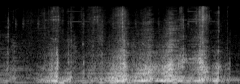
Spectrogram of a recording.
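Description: Metal strips, nuts and bolts of a Mechanix construction-kit model rattling and scraping against one another as the partly dismantled model is turned in the hands and worked with a screwdriver, in a run of irregular clatter from about half a second in.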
